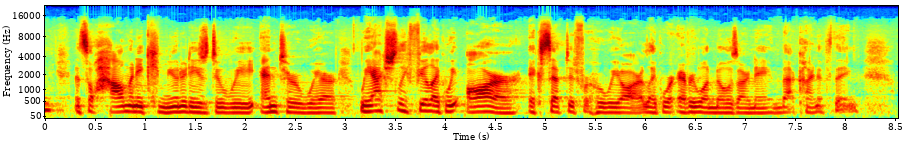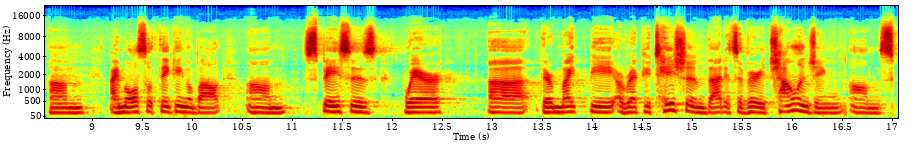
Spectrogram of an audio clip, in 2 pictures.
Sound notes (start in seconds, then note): none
